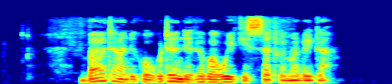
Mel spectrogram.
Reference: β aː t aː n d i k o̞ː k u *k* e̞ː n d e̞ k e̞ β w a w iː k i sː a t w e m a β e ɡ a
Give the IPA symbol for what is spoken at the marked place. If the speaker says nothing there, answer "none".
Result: t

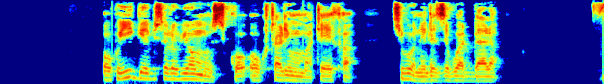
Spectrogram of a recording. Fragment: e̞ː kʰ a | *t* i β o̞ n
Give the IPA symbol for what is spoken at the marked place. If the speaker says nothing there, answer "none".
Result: c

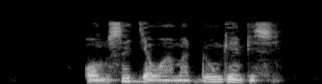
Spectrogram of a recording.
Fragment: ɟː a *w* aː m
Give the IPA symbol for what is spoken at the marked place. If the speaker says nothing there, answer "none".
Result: w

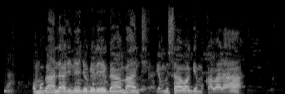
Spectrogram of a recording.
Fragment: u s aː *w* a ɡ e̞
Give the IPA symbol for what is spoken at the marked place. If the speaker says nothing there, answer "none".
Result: w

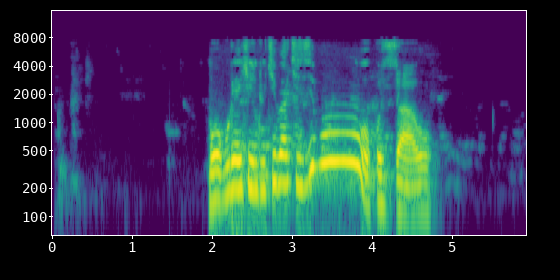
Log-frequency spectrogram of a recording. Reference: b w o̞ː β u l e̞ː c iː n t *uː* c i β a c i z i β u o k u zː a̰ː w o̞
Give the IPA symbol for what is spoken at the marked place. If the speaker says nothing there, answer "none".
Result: u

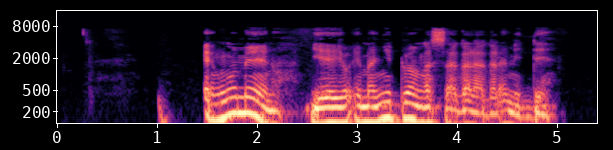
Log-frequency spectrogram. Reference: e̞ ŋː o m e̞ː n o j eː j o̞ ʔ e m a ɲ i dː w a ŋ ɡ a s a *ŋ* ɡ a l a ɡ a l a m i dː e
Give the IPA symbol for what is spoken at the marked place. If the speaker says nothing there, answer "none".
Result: none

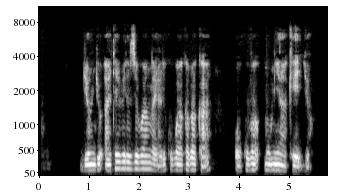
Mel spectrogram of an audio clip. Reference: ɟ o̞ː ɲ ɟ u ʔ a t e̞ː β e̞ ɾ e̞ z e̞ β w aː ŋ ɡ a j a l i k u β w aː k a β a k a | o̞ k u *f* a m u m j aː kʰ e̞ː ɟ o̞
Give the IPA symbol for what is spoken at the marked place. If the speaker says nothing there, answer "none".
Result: v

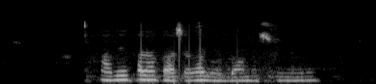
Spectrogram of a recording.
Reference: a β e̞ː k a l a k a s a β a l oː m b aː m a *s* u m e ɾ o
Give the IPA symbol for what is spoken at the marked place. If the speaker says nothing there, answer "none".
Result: s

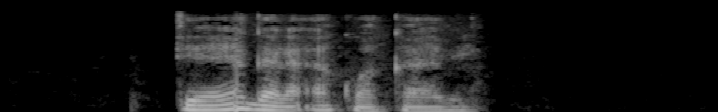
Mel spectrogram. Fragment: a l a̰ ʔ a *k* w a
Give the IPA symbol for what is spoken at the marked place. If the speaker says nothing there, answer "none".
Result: k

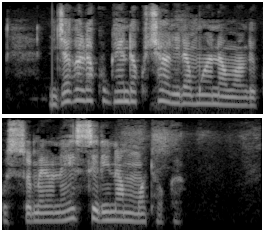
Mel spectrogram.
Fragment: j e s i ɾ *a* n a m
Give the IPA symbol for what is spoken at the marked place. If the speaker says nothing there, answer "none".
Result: i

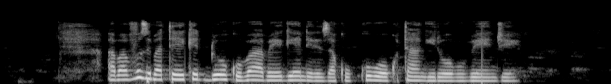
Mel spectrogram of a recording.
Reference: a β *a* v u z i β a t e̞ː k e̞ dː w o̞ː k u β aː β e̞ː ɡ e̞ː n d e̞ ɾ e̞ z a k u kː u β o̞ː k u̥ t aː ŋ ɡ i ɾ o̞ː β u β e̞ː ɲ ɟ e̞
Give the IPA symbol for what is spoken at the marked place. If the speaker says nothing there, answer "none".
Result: a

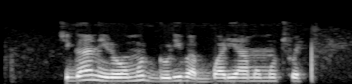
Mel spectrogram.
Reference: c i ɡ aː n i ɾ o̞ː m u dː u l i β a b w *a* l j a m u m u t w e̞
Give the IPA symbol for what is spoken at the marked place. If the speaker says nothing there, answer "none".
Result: a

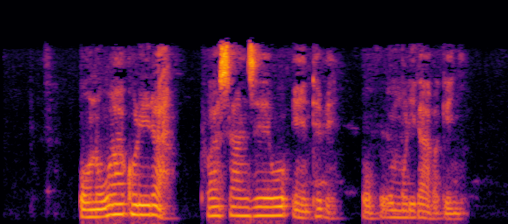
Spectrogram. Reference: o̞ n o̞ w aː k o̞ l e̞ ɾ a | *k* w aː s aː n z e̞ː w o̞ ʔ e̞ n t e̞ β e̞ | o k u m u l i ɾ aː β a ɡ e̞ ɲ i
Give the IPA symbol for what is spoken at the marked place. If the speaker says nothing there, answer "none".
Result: t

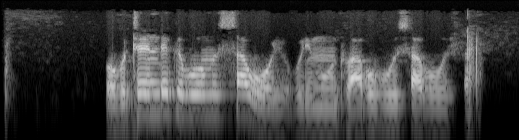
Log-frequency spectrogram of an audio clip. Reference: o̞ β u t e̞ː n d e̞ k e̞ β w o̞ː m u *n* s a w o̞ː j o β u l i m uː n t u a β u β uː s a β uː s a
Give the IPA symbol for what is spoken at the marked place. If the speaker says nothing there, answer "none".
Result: none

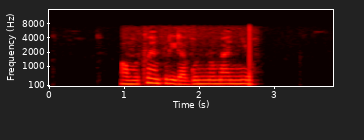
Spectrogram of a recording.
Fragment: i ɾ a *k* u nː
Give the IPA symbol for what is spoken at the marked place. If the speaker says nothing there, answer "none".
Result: ɡ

